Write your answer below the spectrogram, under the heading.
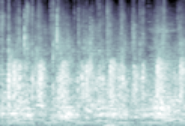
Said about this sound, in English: Wait, were y'all clapping? I couldn't hardly hear the clapping. I'm just kidding. It's so quiet in here.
